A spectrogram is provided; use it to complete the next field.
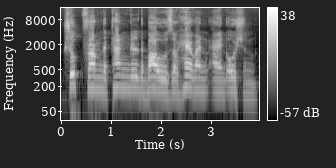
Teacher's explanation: one more rare instance of an iambic hexameter, that is we have 12 syllables in this line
